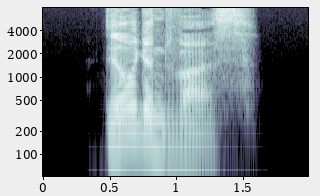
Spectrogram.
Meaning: alternative form of irgendetwas (“anything”)
- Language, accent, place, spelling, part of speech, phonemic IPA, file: German, Germany, Berlin, irgendwas, pronoun, /ˈɪʁɡn̩tˈvas/, De-irgendwas.ogg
